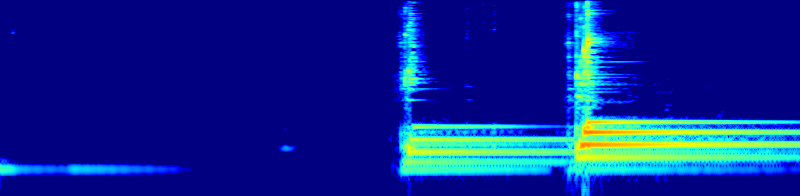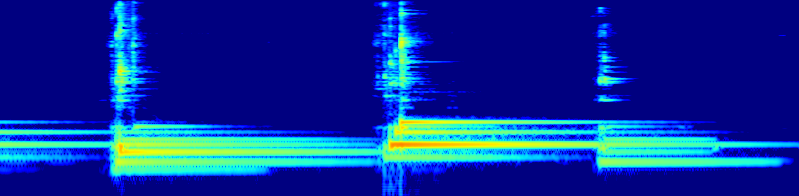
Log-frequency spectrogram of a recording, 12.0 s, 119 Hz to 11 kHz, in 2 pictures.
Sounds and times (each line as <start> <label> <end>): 3.0 kalimba 11.9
